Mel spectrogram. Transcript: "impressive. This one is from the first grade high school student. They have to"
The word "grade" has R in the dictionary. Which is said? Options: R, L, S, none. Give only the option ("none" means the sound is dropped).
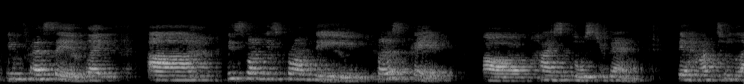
none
